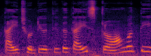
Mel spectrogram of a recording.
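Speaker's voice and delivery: ordinary talk, nothing marked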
